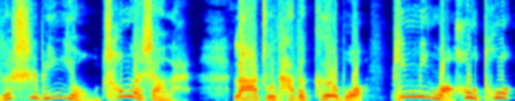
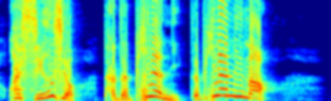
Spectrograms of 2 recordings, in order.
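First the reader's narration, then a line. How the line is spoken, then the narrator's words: Urgent desperate shouting. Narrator (Chinese): 拼命摇晃着我的肩膀，喊道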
